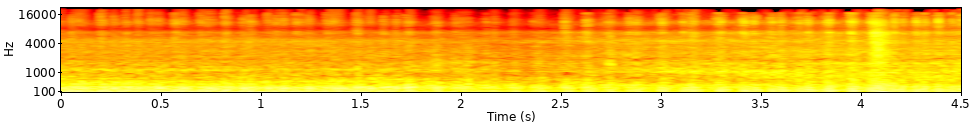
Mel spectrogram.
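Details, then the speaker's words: Two-stroke car after spring startup, fuel pump quieter, battery on charge: loud choppy low popping and crackling through dual pipes at a brisk idle; runs fine. "fuel pump is much quieter we got our battery charging because we flattened it trying to start it"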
